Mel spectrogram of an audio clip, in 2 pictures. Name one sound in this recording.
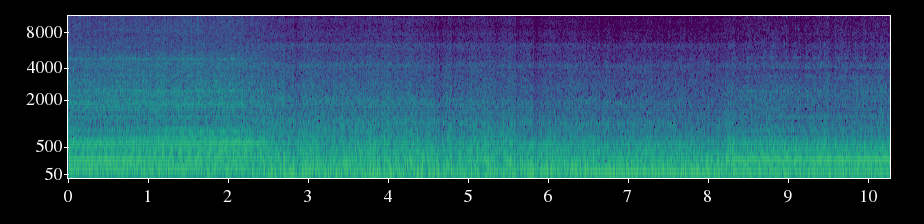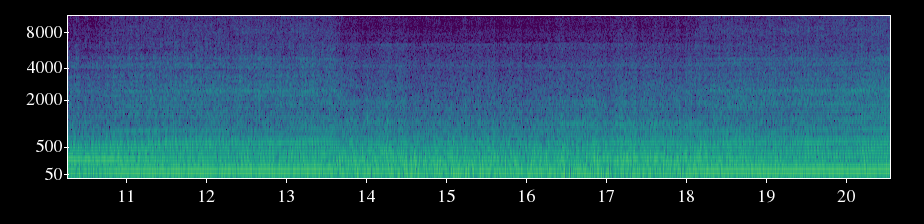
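Wind rushes loudly past an open cockpit.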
